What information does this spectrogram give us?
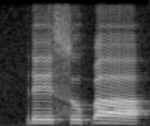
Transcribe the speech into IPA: ɾe sʊɓaː

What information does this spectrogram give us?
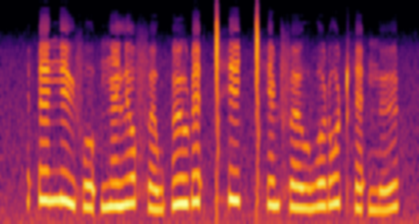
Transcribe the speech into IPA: ʔɛ˦ŋe˦˨y̯fo˨ʔ ŋɛ̃˧lʲɔ˦fœ˨w ʔœ̃˧u̯ɽɛ˦ʔ ǀʰe˦ ǀʰe˧ɳfœ˨u̯ wo˧ɽo˦ʈʰɛ˨ʔ ŋø˨˦

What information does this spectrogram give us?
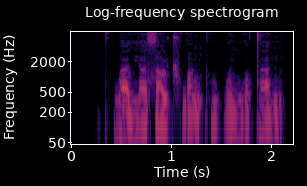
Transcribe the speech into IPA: pʰwä̰˨˩ljä˨˦ sɑ˥˨ʊ̯ʈ͡ʂʰwɑ̰˨˩ŋpʰu˥˨pɤ˨˦ n̪wɔ˨˦t̪a˥˨n

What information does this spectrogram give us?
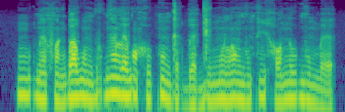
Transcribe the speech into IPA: mu˧ɡ͡bɛ̃˨fã˨ ɡ͡ba˧wũ˨ɡ͡bu˨˦ɡɛ̃˦ lɛ˦wɔ̃˦˨hu˨˦kũ˦˨ ɡɛ˨ɡ͡bɛ˨ɡi˧mũ˦ lɔ̃˦ɡũ˧ki˦ hɔ˧nu˦ɡũ˦˨ mɛ˨

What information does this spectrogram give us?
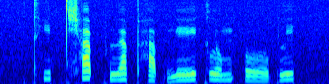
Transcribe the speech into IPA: tʰi˦˥t̚t͡ɕʰa˥˩p̚ʔɯ˦˥a̯ pʰa˨˩p̚ŋeː˦˥klo˦˥m ʔoː˧pli˥˩t̚

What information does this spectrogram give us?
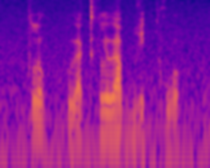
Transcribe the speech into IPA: klo˦˥k̚pɯ˨˩a̯kʰlɯ˥˩a̯ bi˥˩t̚kwo˨˩k̚

